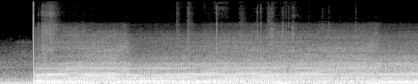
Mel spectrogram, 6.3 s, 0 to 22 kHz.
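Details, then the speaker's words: Jaguar XK (X150) 4.2 V8 road test at 50–70 mph after fixing a rattling heat shield: steady even engine and road rumble, no rattle or clinking; cabin now quiet. "I can't hear anything at the moment definitely would have heard it I think but I know fixed"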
